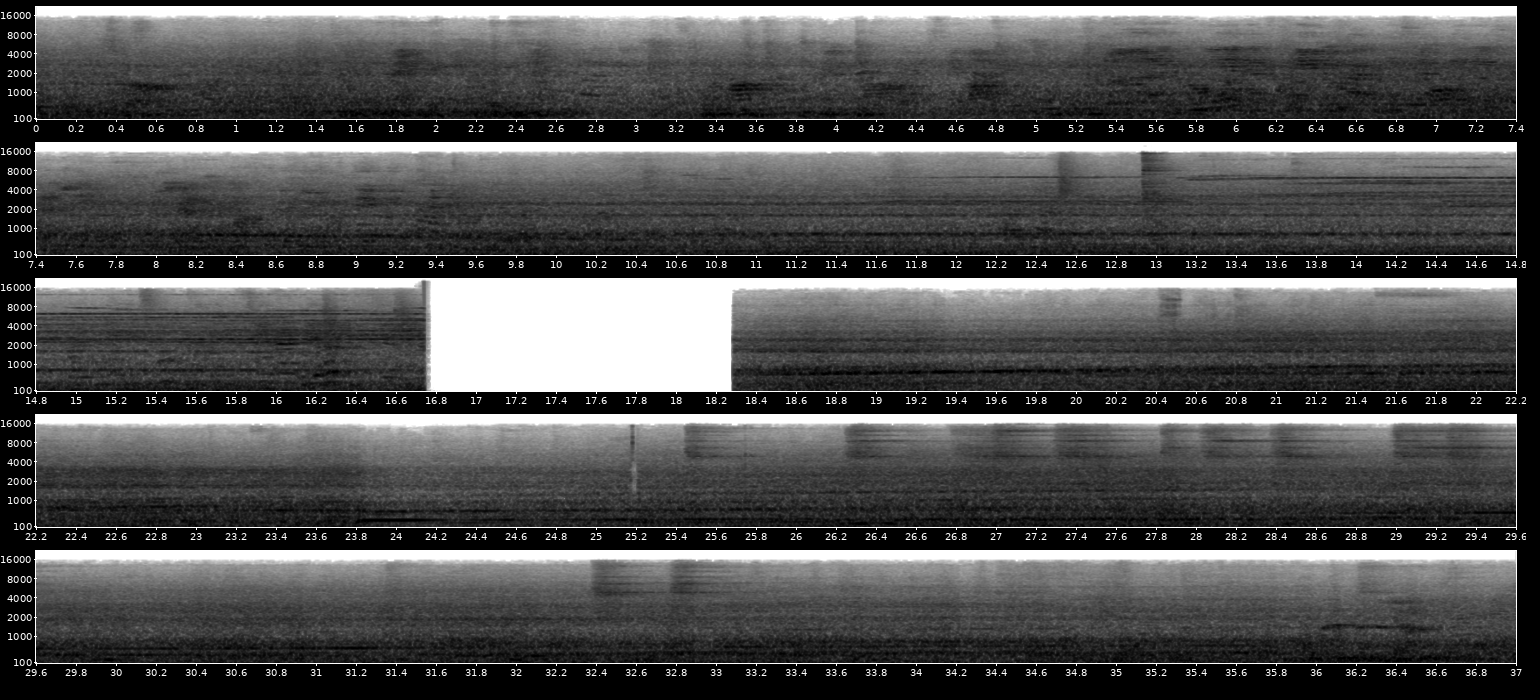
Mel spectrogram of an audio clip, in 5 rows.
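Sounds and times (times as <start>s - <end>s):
train wheels on rail: 24.9s - 37.0s.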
